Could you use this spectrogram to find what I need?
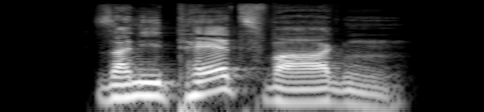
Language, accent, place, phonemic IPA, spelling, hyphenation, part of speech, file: German, Germany, Berlin, /zaniˈtɛːt͡sˌvaːɡn̩/, Sanitätswagen, Sa‧ni‧täts‧wa‧gen, noun, De-Sanitätswagen.ogg
- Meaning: ambulance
